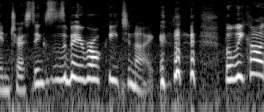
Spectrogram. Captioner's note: chuckles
